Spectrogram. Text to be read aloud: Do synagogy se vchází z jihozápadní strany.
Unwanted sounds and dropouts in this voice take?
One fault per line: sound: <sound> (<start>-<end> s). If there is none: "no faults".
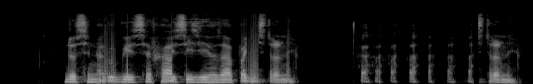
sound: laugh (3.5-4.8 s)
